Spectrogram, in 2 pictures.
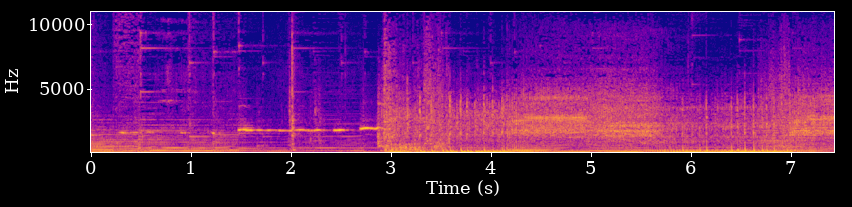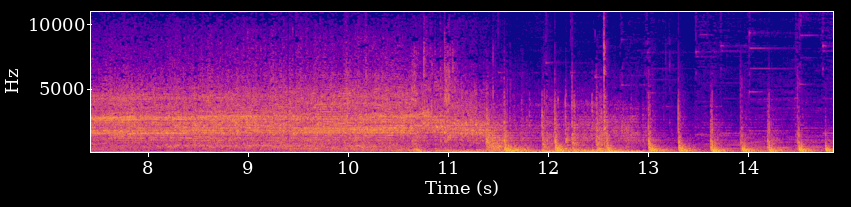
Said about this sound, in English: He's walking around with a hat on and a chainsaw. He's just sawed off.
